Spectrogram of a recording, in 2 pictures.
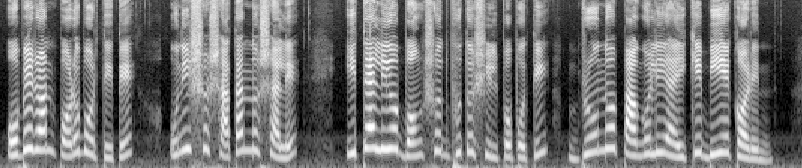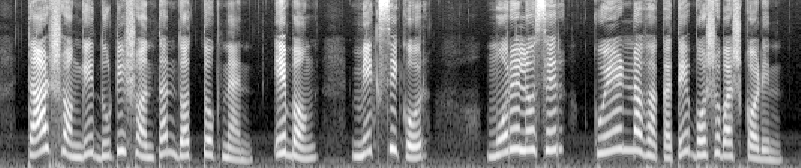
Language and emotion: Bengali, neutral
